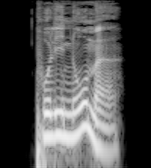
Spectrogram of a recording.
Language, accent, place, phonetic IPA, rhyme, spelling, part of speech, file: German, Germany, Berlin, [poliˈnoːmə], -oːmə, Polynome, noun, De-Polynome.ogg
- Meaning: nominative/accusative/genitive plural of Polynom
